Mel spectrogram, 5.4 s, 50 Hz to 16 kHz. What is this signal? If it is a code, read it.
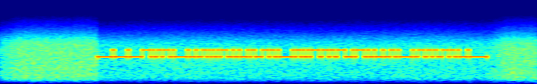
RTTY (50 baud, 450 Hz shift), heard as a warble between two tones, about 1500 Hz centre, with radio static. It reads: QRZ? DE OE7AL K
